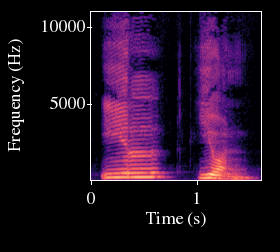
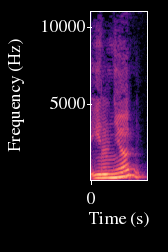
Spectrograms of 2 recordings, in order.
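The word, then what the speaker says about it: 일년: Yang kedua ada ilnyon. Dibacanya yaitu ilyon. Ilyon. Huruf real di sini dia berubah karena huruf bacim real bertemu dengan huruf nien. Jadinya si niennya ini berubah menjadi real. Jadinya ilyon. Ilyon, bukan ilnyon, ilyon.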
